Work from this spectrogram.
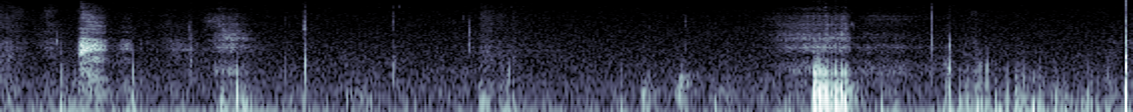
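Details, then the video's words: Cuba, a female American Staffordshire Terrier, snoring while asleep: a few soft, breathy, rasping snore bursts at irregular intervals, the strongest one late in the recording, with quiet stretches between. "Cuba snoring dog"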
